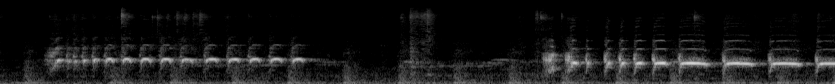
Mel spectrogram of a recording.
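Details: Local zebra dove song played as a lure to get other doves to answer and sing. A run of about fifteen quick, even cooing notes, a pause with a drawn-out tone, then a louder, faster burst of cooing notes.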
